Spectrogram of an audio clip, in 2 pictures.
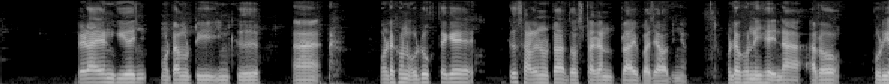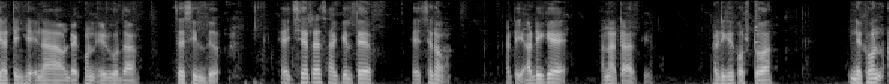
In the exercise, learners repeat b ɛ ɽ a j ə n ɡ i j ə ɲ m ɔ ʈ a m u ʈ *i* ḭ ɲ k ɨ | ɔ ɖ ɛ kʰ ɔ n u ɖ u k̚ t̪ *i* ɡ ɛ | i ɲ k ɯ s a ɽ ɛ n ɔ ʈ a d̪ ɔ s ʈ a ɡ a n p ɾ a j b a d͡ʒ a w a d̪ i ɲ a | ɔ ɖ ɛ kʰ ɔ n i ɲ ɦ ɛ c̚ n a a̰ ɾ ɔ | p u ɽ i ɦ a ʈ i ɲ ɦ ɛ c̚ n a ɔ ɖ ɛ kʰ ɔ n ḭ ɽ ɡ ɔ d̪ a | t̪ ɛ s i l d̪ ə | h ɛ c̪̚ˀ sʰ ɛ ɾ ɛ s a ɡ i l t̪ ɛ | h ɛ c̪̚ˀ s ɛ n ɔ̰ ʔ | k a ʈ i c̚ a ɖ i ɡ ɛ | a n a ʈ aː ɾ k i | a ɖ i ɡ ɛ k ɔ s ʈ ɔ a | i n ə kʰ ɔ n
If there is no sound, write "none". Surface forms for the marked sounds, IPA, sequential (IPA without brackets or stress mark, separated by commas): i, ɛ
